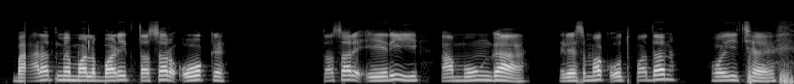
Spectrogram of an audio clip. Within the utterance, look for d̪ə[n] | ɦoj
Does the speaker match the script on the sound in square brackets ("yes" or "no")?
yes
